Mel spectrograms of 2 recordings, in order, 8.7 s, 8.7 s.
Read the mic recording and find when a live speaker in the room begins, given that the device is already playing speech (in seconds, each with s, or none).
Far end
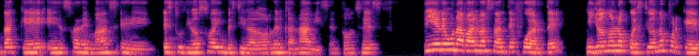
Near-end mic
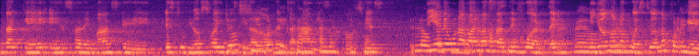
2.7 s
